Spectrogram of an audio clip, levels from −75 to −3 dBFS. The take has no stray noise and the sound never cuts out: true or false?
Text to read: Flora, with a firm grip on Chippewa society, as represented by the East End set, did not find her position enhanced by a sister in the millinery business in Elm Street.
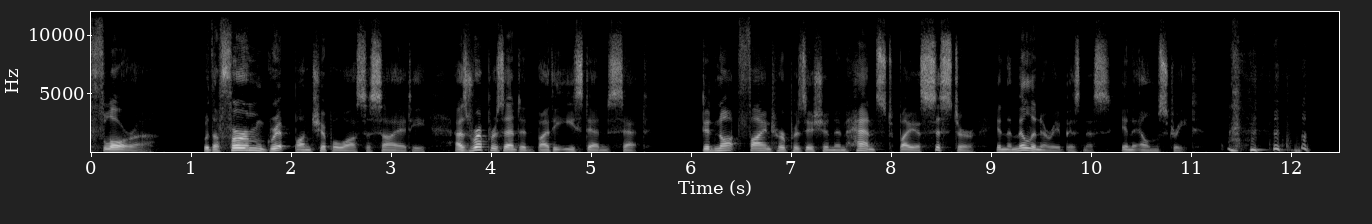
false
